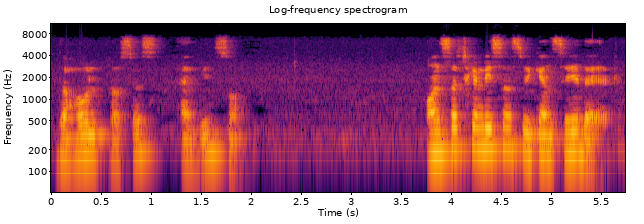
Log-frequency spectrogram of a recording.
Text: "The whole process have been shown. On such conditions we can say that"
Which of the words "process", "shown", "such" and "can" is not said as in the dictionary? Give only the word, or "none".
shown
